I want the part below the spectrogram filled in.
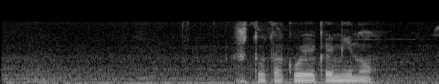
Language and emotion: Russian, neutral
